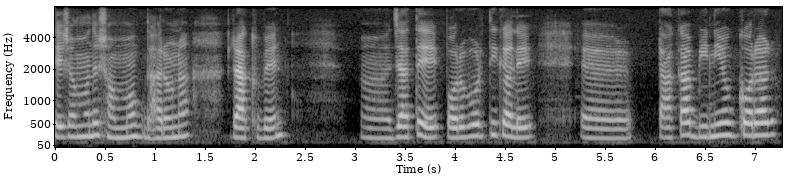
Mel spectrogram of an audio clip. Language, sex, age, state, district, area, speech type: Bengali, female, 18-30, West Bengal, North 24 Parganas, rural, spontaneous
